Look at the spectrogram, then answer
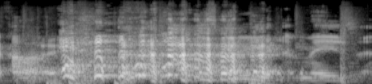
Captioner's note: laughing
